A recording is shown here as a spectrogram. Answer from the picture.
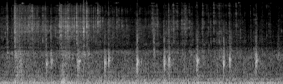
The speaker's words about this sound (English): We're standing on the side of a county road that has a long line of large divots spanning the entire block. And when a car or buggy goes over that broken pavement, it sounds just as bad as it feels.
